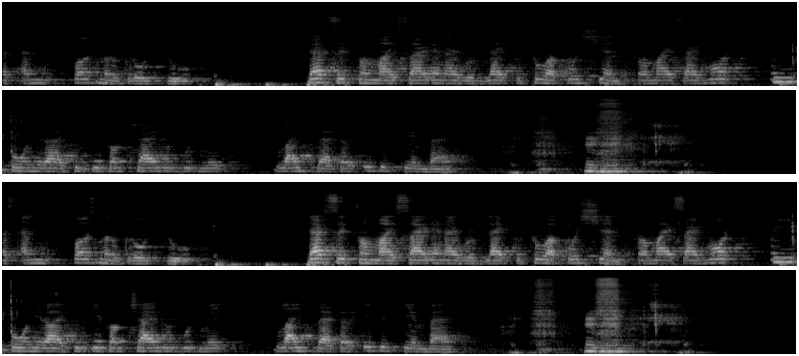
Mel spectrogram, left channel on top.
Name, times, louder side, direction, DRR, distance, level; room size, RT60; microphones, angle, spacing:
voice 1, 0.0-1.9 3.1-7.4 7.7-10.2 10.7-12.5, right 4 dB, 40° right, 4 dB, 1.4 m, -33 dB
voice 2, 13.8-14.1 14.4-14.8, right 2 dB, 60° right, 9 dB, 4.5 m, -32 dB
29.5 x 20.5 x 6.3 m, 0.69 s
head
